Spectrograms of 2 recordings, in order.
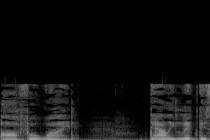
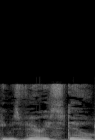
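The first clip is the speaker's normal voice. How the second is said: usual speaking voice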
